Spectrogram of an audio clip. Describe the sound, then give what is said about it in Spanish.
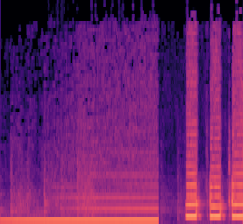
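A touch-tone telephone dialing a number: a long steady tone gives way to three short, loud beeps in quick succession. “vamos a marcar”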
